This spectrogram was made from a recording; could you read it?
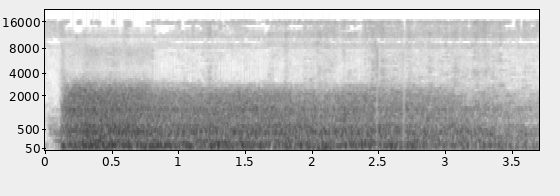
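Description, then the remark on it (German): A sudden, loud demolition blast gives way to a sustained, deep roaring rumble as two cooling towers collapse, barely fading over several seconds, with no talking. “Da war gerade eine Explosion. Keine Ahnung, was das jetzt war. Ah, jetzt fallen sie zusammen.”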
